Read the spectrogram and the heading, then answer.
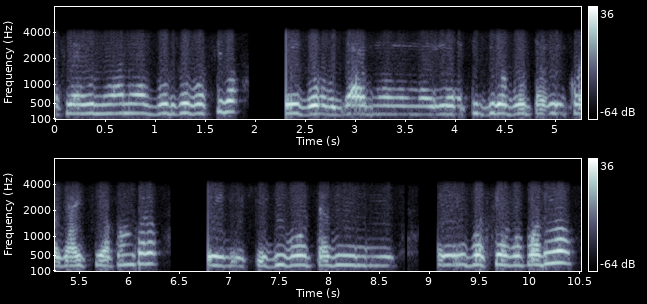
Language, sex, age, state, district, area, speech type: Odia, female, 60+, Odisha, Gajapati, rural, conversation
